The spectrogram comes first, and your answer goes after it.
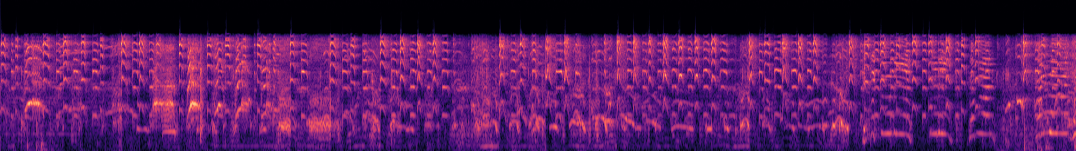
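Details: Country puppies, four weeks old, squeaking and whining nonstop indoors: many short arched squeals overlap in a steady chatter, punctuated by a few longer drawn whines and soft low grumbles.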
